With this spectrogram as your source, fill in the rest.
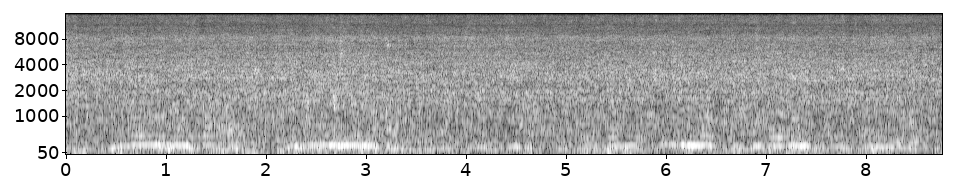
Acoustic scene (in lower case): park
